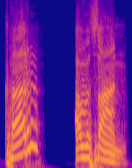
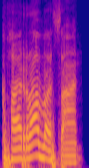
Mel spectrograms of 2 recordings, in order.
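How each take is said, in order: First: The two words are said as separate words. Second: The two words are merged into one word.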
